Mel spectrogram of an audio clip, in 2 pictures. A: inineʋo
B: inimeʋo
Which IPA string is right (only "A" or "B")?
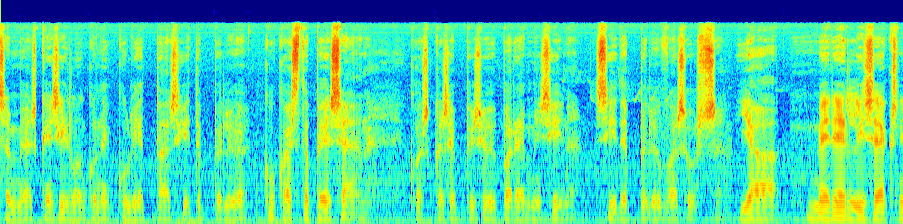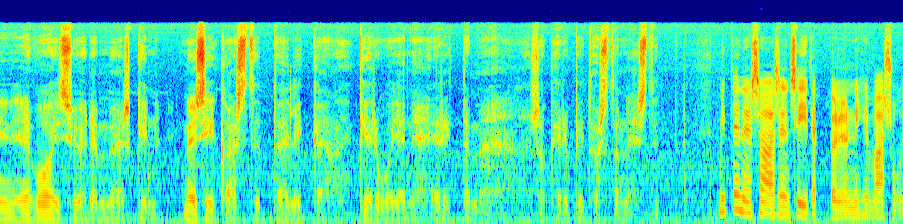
A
